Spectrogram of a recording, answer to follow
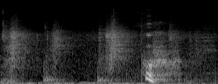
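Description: A man breathing out heavily, ending in a breathy "whew" about a second and a half in that falls steeply in pitch.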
